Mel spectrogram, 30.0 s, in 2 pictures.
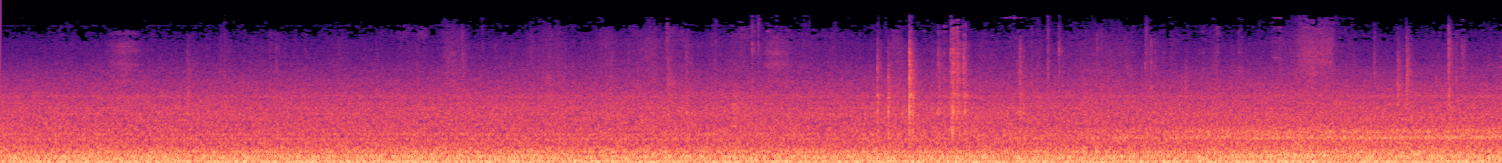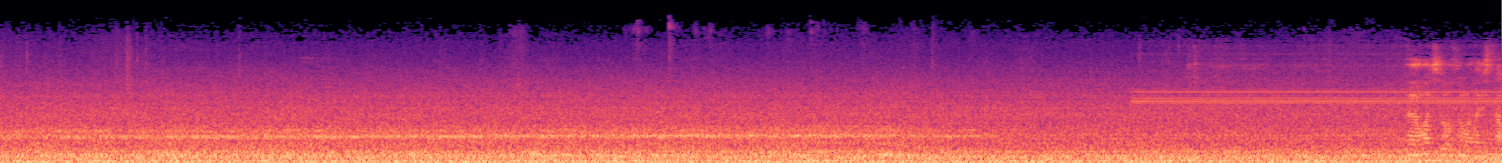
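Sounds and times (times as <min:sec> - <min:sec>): passing train rumble and hum: 0:00.0 - 0:30.0
steady high tones: 0:26.3 - 0:30.0.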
